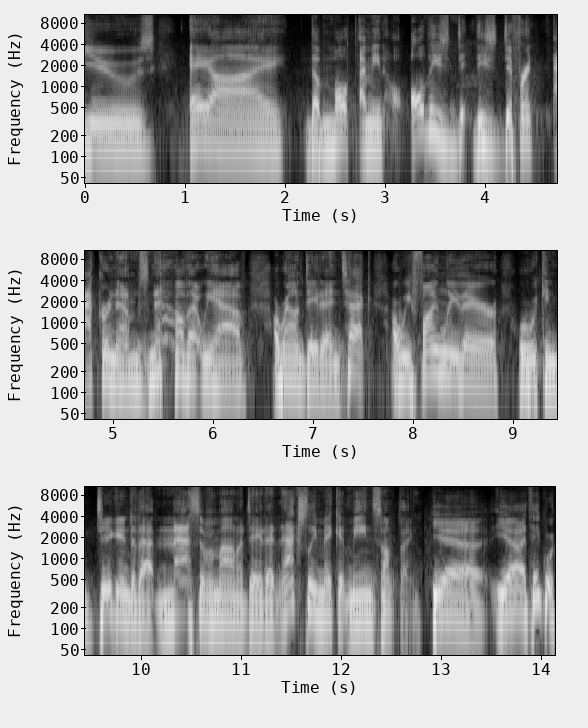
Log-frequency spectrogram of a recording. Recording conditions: live audience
